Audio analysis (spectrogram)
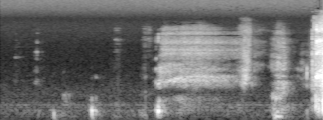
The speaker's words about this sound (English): Can you hear these keys jingle? They are for your handcuffs.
